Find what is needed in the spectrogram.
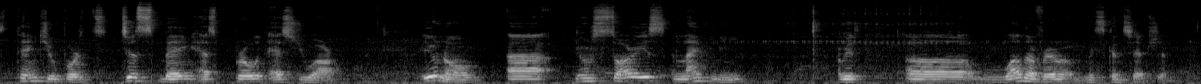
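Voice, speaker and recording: With audible room echo, a man with an Indonesian accent speaks at a very slow pace and medium pitch, with ordinary pitch variation and long, frequent pauses. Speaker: graduate student speaker. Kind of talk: commencement speech. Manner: halting, with fillers.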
